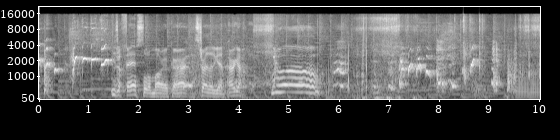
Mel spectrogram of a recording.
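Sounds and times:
background music: 0.0 - 10.0
people's excited wordless cries: 4.2 - 8.9.

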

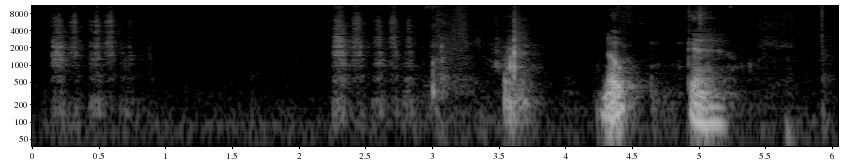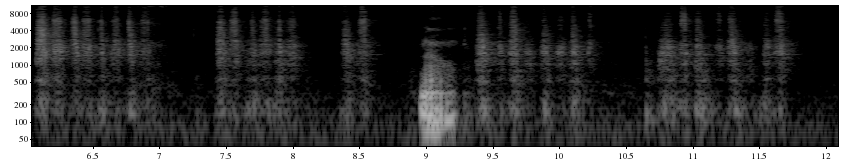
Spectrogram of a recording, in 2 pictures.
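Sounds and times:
coin scratching lottery ticket: 0.1 - 0.8, 6.0 - 8.6, 9.4 - 11.8.

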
